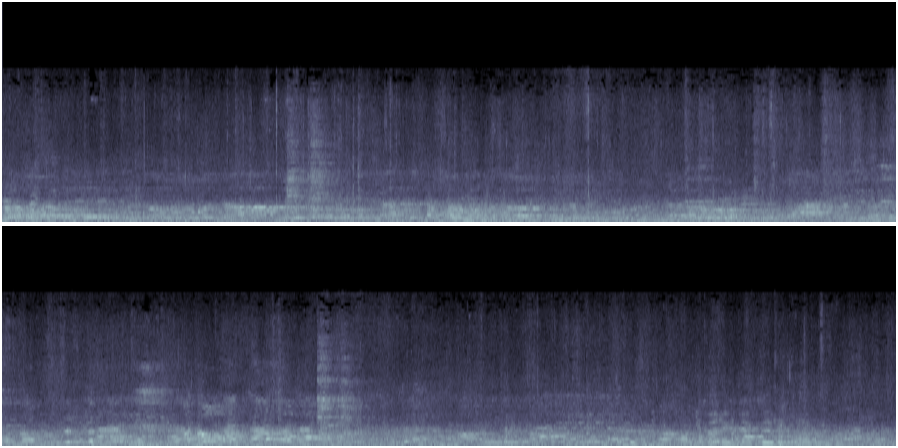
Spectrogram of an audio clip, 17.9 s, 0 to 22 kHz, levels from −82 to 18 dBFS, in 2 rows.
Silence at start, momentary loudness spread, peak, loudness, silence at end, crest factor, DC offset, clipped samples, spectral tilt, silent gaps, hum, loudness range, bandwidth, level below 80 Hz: 0 s; 6 LU; -4 dBFS; -21 LUFS; 0 s; 16 dB; under 0.1%; under 0.1%; -3.5 dB/octave; none; none; 3 LU; 15.5 kHz; -68 dBFS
